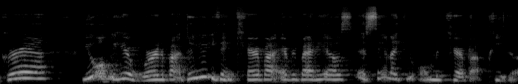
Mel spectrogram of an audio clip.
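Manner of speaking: loud, fed-up, exasperated shouting yell. Retelling watching a movie she couldn't get into, imitating yelling at the TV. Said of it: "I kept yelling at the T V".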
